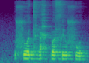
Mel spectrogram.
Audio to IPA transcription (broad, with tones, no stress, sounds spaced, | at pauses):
sʷ æ˦ dʱ i˨ ħ p ə˨ s i˨ sʷ ə˨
